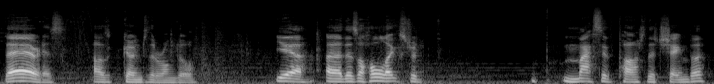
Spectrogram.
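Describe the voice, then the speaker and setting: A man's voice: mid-range voice, normal speed, long pauses, faint music behind. A man giving casual, playful livestream gameplay commentary, self-deprecating and thinking aloud in repeated little phrases. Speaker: livestreamer playing a puzzle game.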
